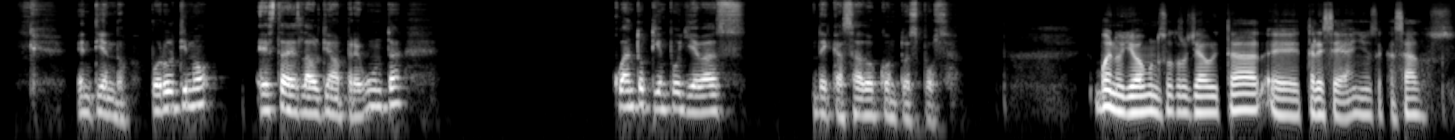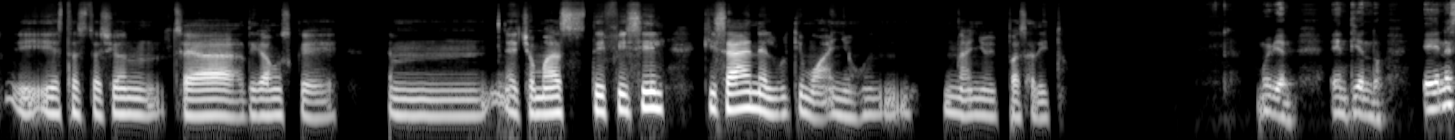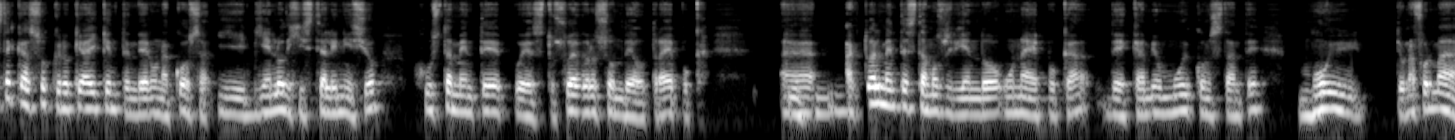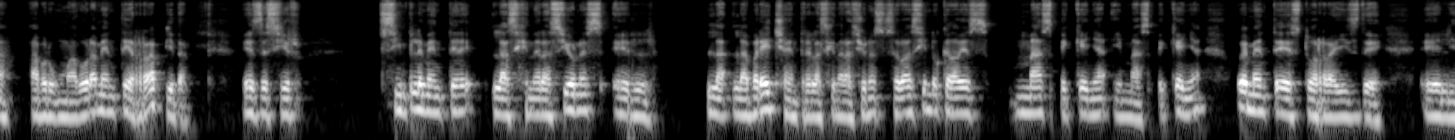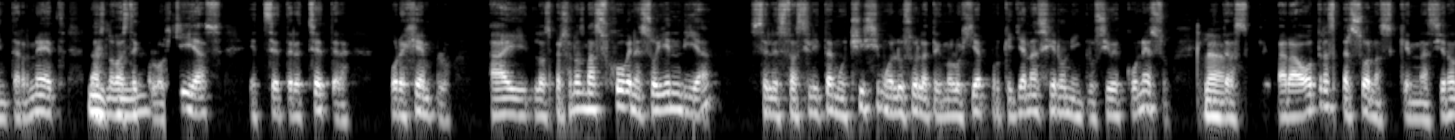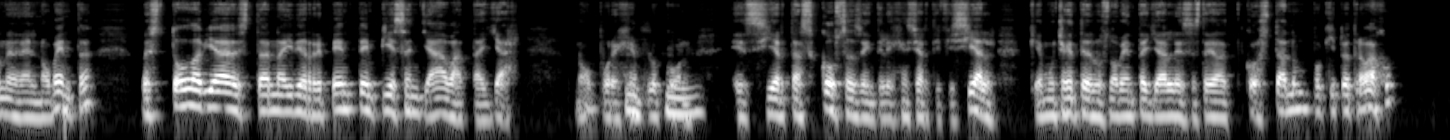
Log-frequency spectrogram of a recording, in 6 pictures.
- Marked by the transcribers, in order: none
- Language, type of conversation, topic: Spanish, advice, ¿Cómo puedo mantener la calma cuando alguien me critica?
